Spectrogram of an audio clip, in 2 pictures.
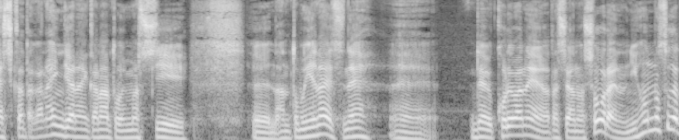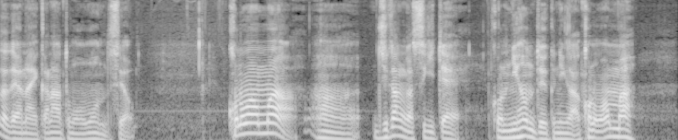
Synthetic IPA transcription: aɕi̥kat̪aɡanaĩɲ̟d͡ʑanaikanat̪omoimasɨ̥ɕi | nãnt̪o̞mo̞ie̞naid̪e̞sɨne̞ | d̪e̞ko̞ɾe̞β̞ane̞βat̪aɕiano̞ɕo̞ːɾaino̞ɲ̟iɦõ̞nːo̞sɨɡat̪ad̪e̞β̞anaikanat̪o̞moːmo̞ɯ̃nd̪e̞sɨjo̞̰ | ko̞no̞mãmːa | d͡ʑikãŋɡasɨɡʲit̪e̞ | ko̞noɲ̟ihõ̞nt̪o̞jiɯ̟kɯ̟ɲ̟iɡa̰ko̞no̞mãmːa

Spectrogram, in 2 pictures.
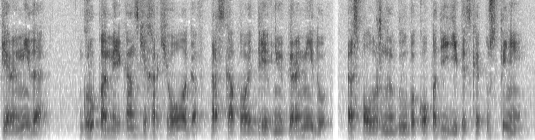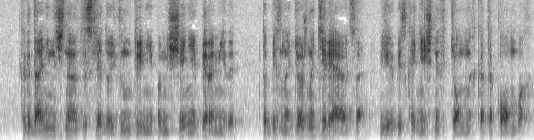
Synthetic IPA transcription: pʲɪɾɐmʲid̪ə | ɡɾupːəɐmʲɪɾʲɪkanskʲɪxɐrxʲɪo̞lˠəɡəfrɐskapɨvəjɪt̪̚d̪ɾʲe̞vnʲɪjʊpʲɪɾɐmʲid̪ʊ | rəspɐlˠo̞ʐɨnʊjʊɡlˠʊbɐko̞pəd̪jɪɡʲipʲɪt̪skəjpʊst̪ɨnʲɪ̰ | kɐɡd̪aɐnʲinət͡ɕɪnajʊt̪ɪsʲːlʲe̞d̪əvətʲvnut̪ɾʲɪnʲːɪjəpəmʲɪɕːenʲɪjəpʲɪɾɐmʲid̪ɨ | t̪o̞bʲɪznɐdʲo̞ʐnətʲɪɾʲæjʊt̪səvjɪjobʲɪskɐnʲet͡ɕnɨxtʲo̞mnɨxkɐt̪ɐko̞mbəx

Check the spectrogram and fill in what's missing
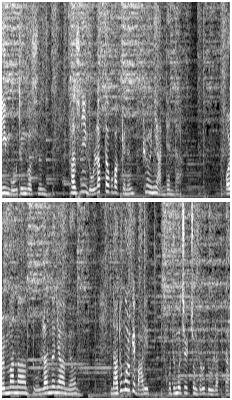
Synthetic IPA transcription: imodɯnɡʌsʰɯn | tansʰuɲinoɭːap̚t͈aɡobak͈enɯnpʰjojʌɲiandwe̞nda | ʌɭmananoɭːanːɯɲaɦmjʌnːadomʌɾɯɡe̞maɾitʌdɯmʌd͡ʑiɭt͡ɕ͈ʌŋdoɾonoɭːap̚t͈a

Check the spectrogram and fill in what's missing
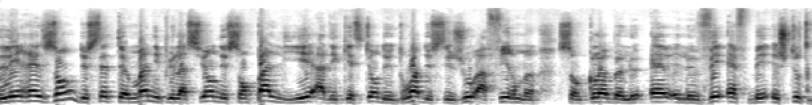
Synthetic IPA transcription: leʁɛzɔ̃d̪əsɛt̪manipylasjɔ̃nəsɔ̃palijead̪ɛkɛst̪jɔ̃d̪əd̪ʁwad̪əseʒuʁafiʁm | sɔ̃klœbləveʔɛfbeʃt̪ut̪

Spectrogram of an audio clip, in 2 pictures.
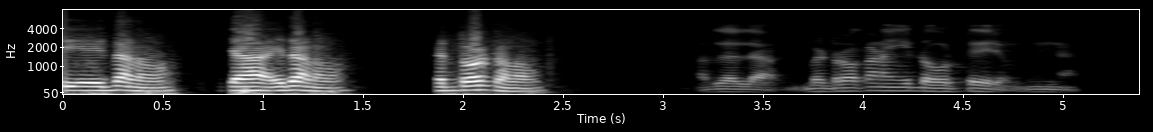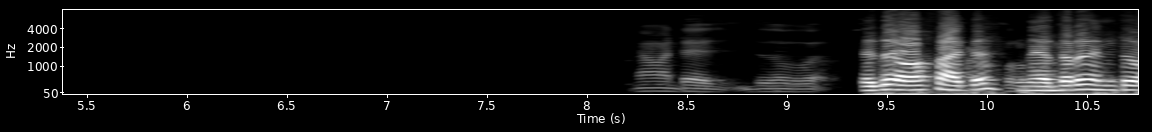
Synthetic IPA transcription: iðaːɳoː | jaiðaːɳoː | beʈroːkːaːɳoː | ɐlːɐɐlːɐ̰beɖrokːaɳeŋɡiɖoːʈːɨʋɐɾuminːe | amɐʈːeið | iðɨoːfaːkːɨned̪ɐɾent̪ːɨ

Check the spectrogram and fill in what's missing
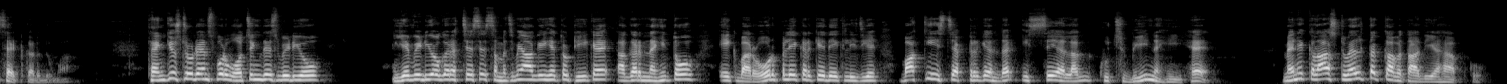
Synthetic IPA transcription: sɛʈkə̰ɾd̪ṵ̃ːŋɡa̰ː | t̪ʰɛ̃ːŋk̬juːsʈjuːɖə̃ɳʈsfɔːɾʋaːt͡ʃɪ̃ŋɡd̪ɪsʋiːɖioː | jeːʋiːɖijoɐɡəɾɐtːʃʰesesɐməd͡ʒʱmẽaːɡəiɦɛt̪oʈʰiːkɦɛːɐɡəɾnɐɦĩt̪o | eːkbaːɾoːɾpleːkɐɾked̪eːkʰliːd͡ʒieː | baːkiɪst͡ʃɛːp̚ʈəɾk̬eɐ̃nd̪əɾɪsːeɐləɡkʊt͡ʃʰbʱinɐɦḭ̃hɛː | mɛ̃ːnẽklaːsʈʋɛlt̪əkːabɐt̪aːd̪ija̰ːɦɛa̰ːp̚ko̰ː

